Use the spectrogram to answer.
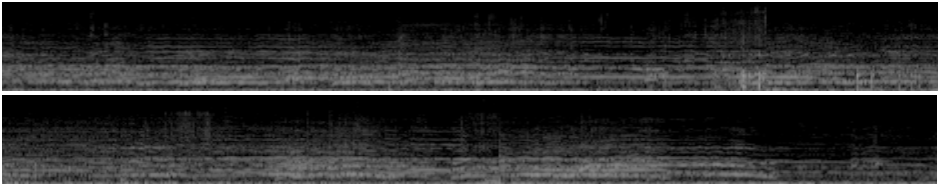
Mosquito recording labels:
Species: Culex quinquefasciatus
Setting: cup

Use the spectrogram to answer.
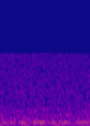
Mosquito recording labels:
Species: Anopheles gambiae s.s.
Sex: female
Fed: unfed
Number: one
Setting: insect culture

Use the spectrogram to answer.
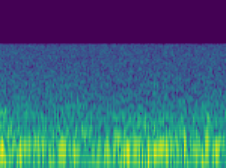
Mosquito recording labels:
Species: Anopheles gambiae s.s.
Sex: female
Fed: unfed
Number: one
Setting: insect culture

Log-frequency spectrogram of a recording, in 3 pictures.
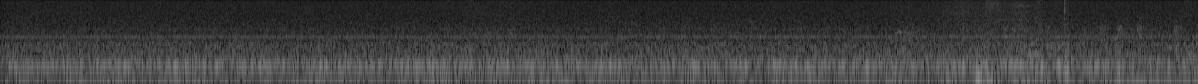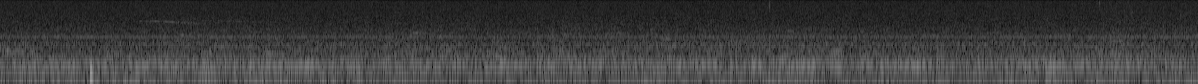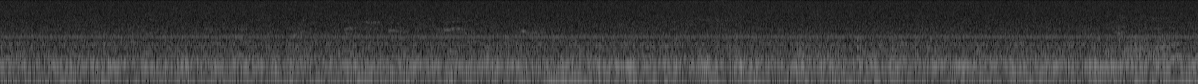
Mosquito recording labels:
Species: no mosquito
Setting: insect culture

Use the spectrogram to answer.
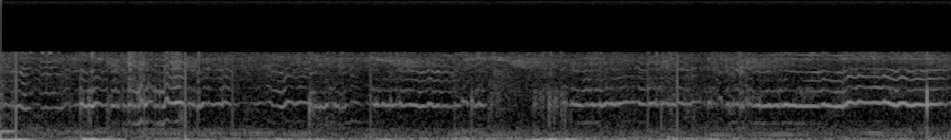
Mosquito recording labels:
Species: mosquito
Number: one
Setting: cup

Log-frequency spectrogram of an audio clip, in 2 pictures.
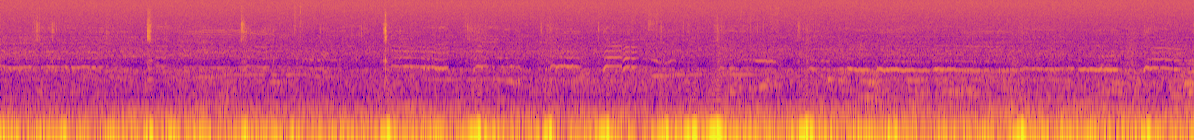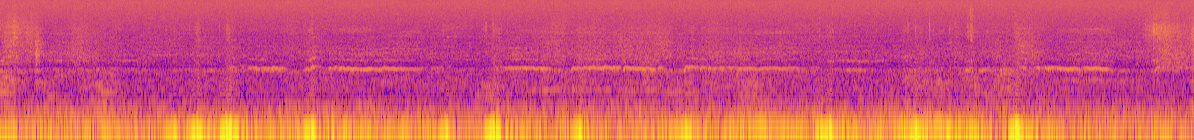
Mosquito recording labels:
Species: Anopheles funestus s.s.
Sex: female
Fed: unfed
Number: one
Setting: cup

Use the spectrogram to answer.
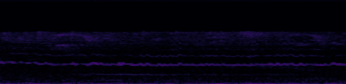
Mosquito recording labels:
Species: mosquito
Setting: cup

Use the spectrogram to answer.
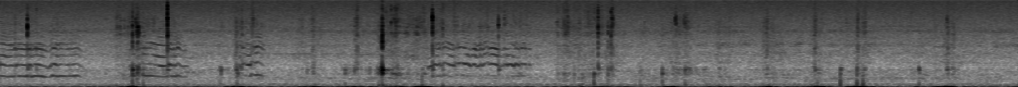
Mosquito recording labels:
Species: Culex pipiens complex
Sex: female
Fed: unfed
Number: one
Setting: cup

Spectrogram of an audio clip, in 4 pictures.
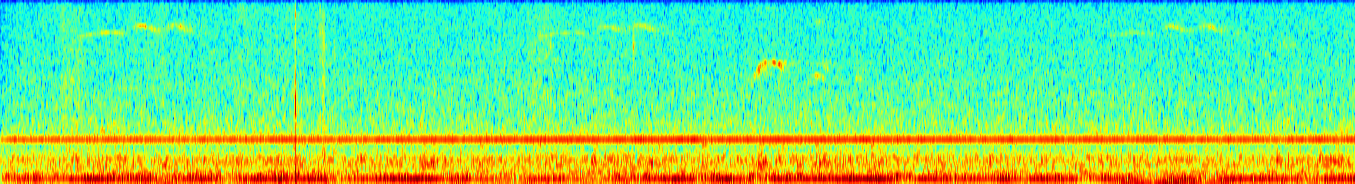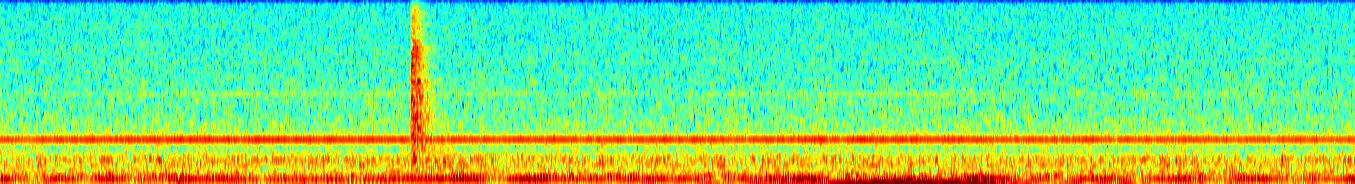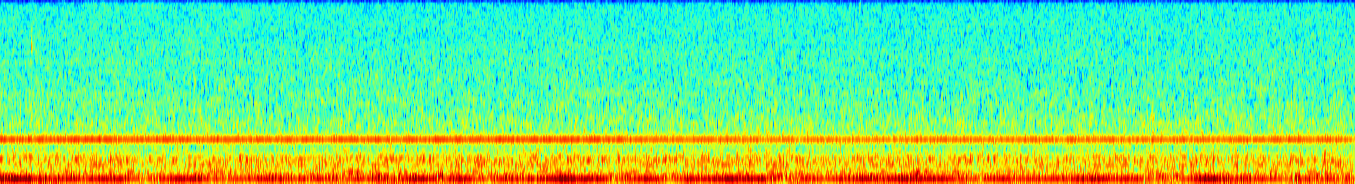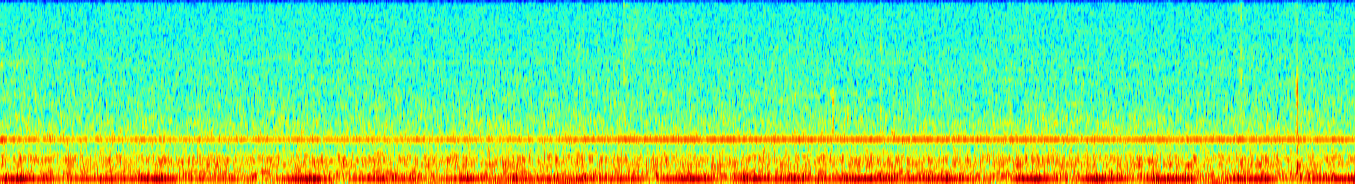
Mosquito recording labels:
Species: no mosquito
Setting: insect culture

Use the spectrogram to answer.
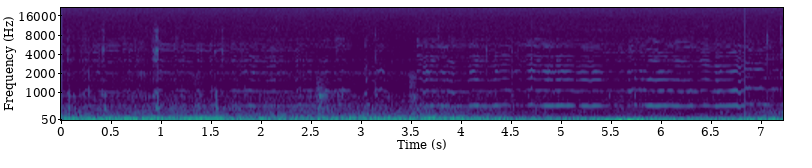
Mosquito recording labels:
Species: Culex quinquefasciatus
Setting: cup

